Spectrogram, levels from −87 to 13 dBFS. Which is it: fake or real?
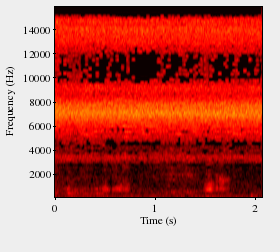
fake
